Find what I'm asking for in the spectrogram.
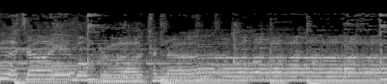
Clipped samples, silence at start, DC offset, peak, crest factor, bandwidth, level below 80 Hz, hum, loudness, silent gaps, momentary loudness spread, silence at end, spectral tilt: under 0.1%; 0 s; under 0.1%; -4 dBFS; 10 dB; 12 kHz; -26 dBFS; none; -15 LUFS; none; 1 LU; 0 s; -6.5 dB/octave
